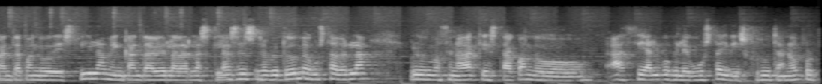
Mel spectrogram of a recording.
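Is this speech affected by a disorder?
No.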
